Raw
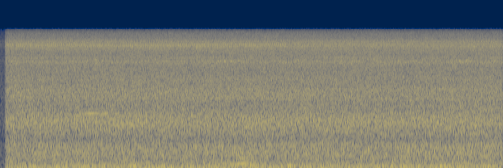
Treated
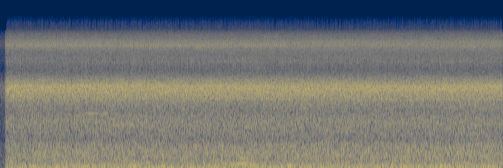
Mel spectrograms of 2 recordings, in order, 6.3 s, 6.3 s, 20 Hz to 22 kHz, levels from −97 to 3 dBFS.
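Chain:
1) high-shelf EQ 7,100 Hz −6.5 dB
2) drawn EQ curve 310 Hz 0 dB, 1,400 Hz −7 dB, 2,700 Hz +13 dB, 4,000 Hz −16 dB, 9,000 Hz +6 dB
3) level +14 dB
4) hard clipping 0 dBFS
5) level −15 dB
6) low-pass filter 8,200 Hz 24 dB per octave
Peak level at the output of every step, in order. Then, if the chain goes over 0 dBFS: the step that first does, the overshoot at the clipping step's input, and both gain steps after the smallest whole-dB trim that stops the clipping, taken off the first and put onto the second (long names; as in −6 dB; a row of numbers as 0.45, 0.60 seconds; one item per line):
−5.5, −4.5, +9.5, 0.0, −15.0, −13.0 dBFS
step 3, 9.5 dB
step 3 +4 dB, step 5 −5 dB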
